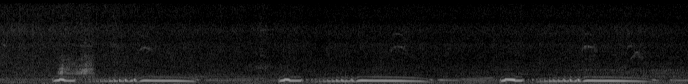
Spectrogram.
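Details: Spotted dove with an unusual call that adds extra koak notes, heard three times about two seconds apart: a sharp rising note, a buzzy rolling trill, then a long, level, falling coo.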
